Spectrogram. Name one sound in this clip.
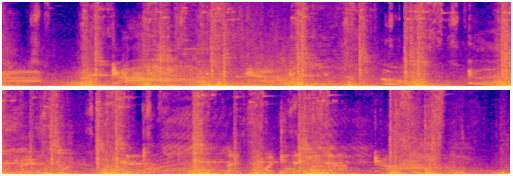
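Sharp zaps and whooshes sweep back and forth.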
